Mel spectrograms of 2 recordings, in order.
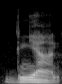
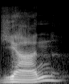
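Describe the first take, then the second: First: It begins with g, then n, then y. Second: It begins with g then y, with no nasal. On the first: This is how South Indians say it. The speaker calls it right. "the South Indian pronunciation is probably the closest" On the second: This is how Hindi speakers say it. The speaker calls it wrong. "Hindi speakers do gyanam, gyan"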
